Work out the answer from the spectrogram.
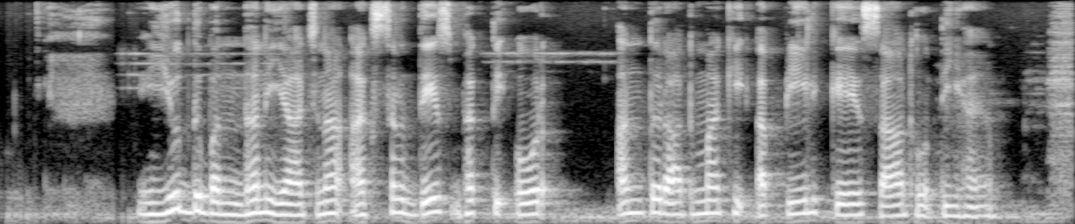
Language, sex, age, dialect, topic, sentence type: Hindi, male, 56-60, Kanauji Braj Bhasha, banking, statement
